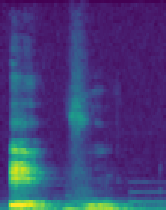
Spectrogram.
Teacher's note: Uso una entonación ascendente, aguda, ¿no? Et vous, porque es una pregunta. Al final de vous lleva una S que no pronuncio.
